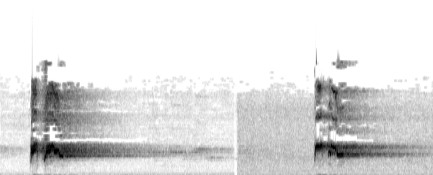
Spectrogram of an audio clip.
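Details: Female red-whiskered bulbul singing to rouse males: two bright whistled phrases about three seconds apart, each opening with a quick warbled flourish and trailing off in a long fading whistle.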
